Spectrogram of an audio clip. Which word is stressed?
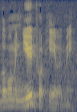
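you. The stress is on the word you.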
